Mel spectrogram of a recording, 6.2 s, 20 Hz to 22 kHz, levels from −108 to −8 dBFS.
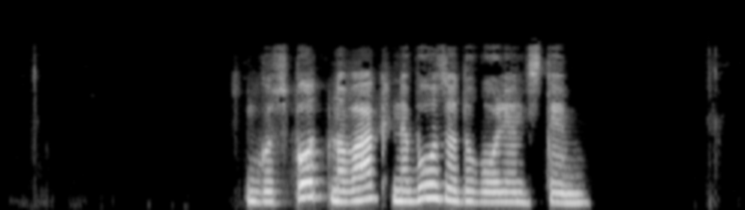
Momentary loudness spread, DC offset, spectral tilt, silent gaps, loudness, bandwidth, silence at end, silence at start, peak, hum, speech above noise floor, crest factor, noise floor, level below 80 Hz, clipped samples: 10 LU; under 0.1%; -5.5 dB/octave; none; -25 LUFS; 9.2 kHz; 1.3 s; 2.05 s; -8 dBFS; none; over 65 dB; 20 dB; under -90 dBFS; -78 dBFS; under 0.1%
